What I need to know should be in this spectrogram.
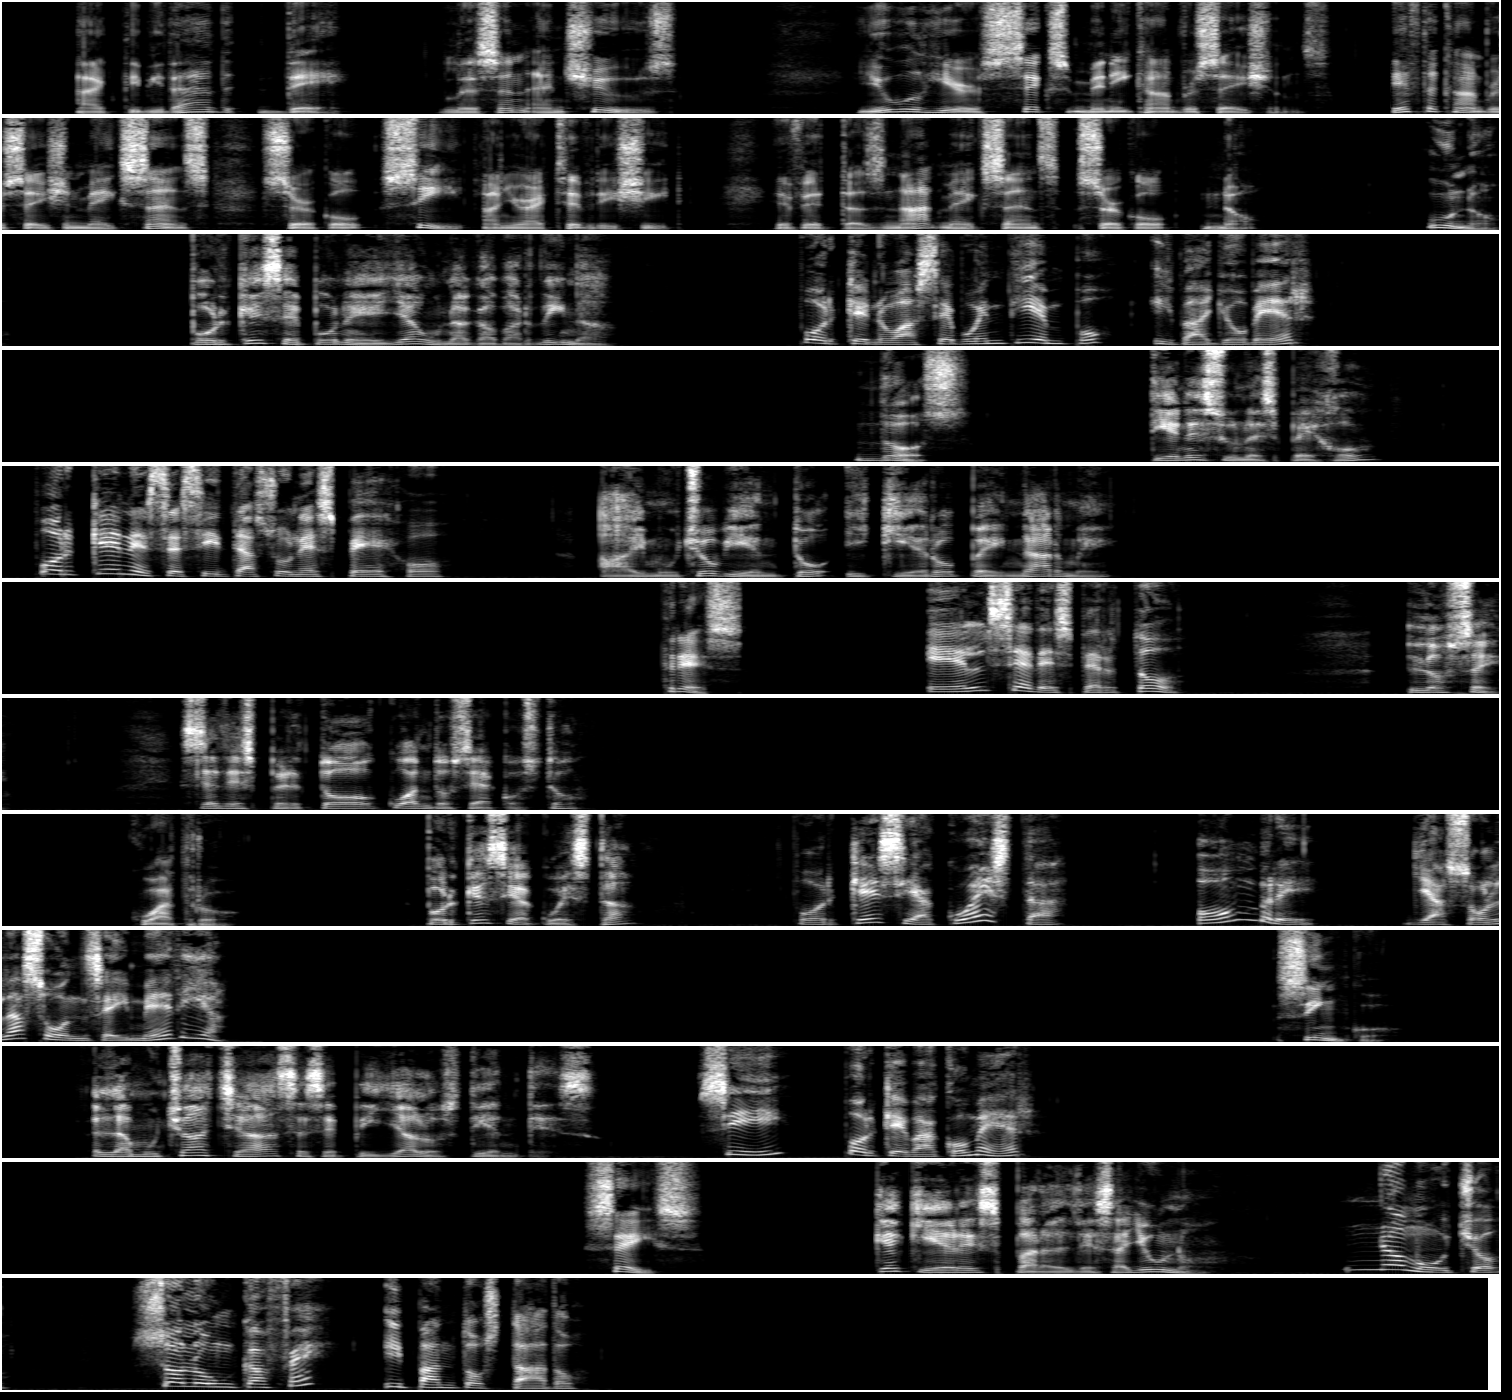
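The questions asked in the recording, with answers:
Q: ¿Por qué se pone ella una gabardina?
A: Sí

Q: ¿Tienes un espejo?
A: Sí

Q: Él se despertó.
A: No

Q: ¿Por qué se acuesta?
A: Sí

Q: ¿Qué quieres para el desayuno?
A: Sí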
